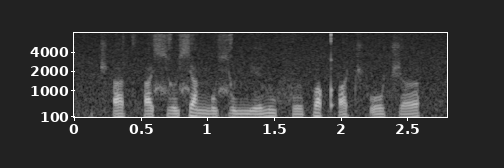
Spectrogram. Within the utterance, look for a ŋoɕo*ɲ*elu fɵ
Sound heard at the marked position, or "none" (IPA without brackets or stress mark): ɲ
